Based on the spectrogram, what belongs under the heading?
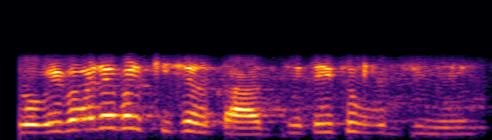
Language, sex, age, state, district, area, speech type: Bengali, female, 18-30, West Bengal, Kolkata, urban, conversation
